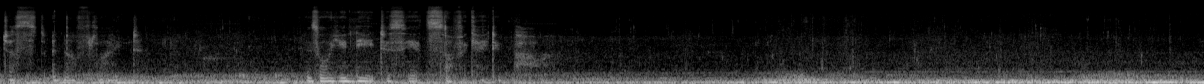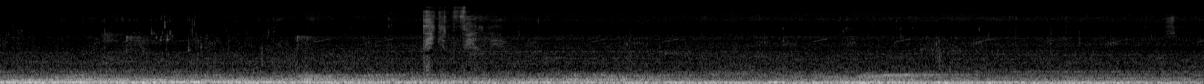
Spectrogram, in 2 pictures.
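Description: Water splashes as someone wades slowly through it.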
